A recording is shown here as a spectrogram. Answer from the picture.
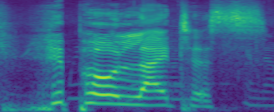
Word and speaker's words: Hippolytus: punishing mortals like Hippolytus.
